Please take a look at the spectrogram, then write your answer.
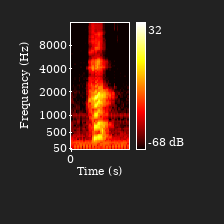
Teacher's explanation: by itself if the t's at the end we have stop t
